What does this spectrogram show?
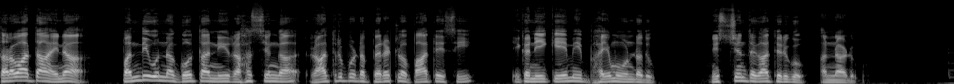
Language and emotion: Telugu, neutral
